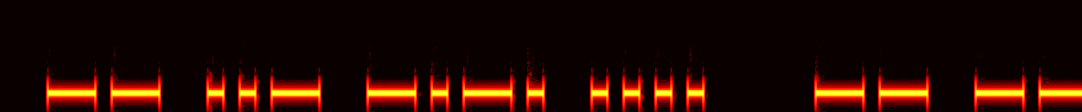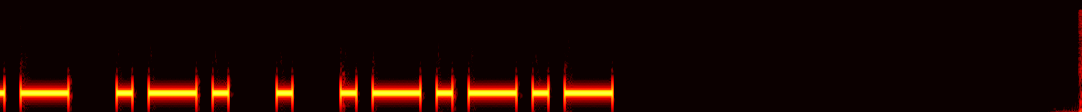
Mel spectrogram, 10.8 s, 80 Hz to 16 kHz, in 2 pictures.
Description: Morse code, heard as a keyed tone, about 16 wpm, 700 Hz. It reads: MUCH MORE.
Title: Sentences from Top 1000 Words - Review Part 4 - 15wpm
